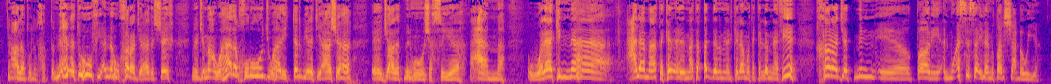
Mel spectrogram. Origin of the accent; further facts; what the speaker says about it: Jordan; عندنا في الأردن وفي غيرها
